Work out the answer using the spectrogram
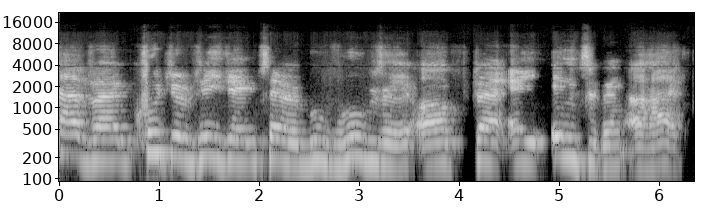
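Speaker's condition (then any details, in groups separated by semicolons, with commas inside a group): Quadriplegic cerebral palsy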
